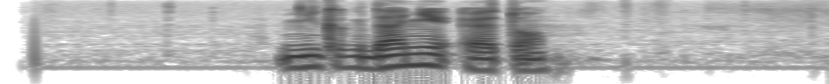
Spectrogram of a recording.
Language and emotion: Russian, neutral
